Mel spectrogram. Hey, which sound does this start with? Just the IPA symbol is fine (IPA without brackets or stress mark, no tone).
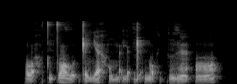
lˠ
